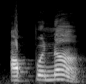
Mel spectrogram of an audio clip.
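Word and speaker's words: اپنا: इसी का दूसरा यूज़ है अपना, अलिफ पे नून अलिफ, अपना, अपना, अपना इंग्लिश में कहलाता है, सॉरी, ऐसा, अलिफ ये सीन अलिफ, ऐसा।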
